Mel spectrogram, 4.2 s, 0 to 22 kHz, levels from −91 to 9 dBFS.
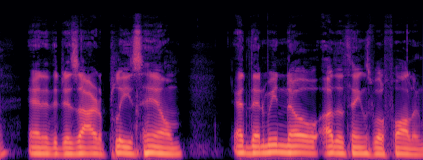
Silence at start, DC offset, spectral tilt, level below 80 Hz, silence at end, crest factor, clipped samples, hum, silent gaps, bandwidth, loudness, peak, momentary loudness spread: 0 s; under 0.1%; -7 dB/octave; -52 dBFS; 0 s; 14 dB; under 0.1%; none; none; 11.5 kHz; -19 LUFS; -4 dBFS; 6 LU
